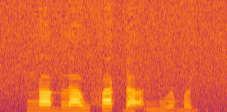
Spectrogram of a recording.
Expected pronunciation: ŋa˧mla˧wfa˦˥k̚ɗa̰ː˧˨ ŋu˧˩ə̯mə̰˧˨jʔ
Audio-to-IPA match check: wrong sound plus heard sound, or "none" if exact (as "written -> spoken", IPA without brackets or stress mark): none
